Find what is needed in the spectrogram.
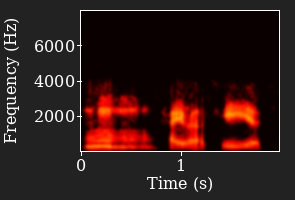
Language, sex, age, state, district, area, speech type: Odia, male, 45-60, Odisha, Sundergarh, rural, conversation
